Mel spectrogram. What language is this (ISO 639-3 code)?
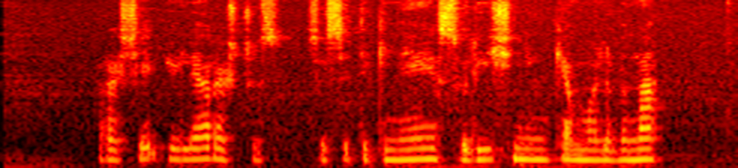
lit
